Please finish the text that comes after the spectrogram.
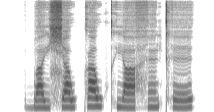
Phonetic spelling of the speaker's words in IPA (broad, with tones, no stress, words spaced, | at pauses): ba˨˩jɕa˧wka˦w kʰja˨˩hẽ˧kʰe˨˦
